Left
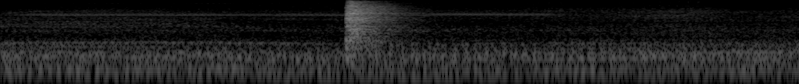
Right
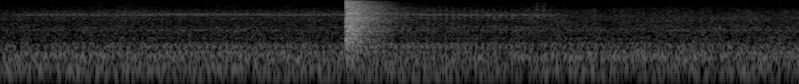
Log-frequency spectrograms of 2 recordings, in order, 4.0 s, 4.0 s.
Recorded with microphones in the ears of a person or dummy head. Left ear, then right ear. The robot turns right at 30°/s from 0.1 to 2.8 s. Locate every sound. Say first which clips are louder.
1.7 s a clap: right 6 dB; 50° right (ahead or behind), 1.0 m; by 2.0 s 60° right (ahead or behind), 1.0 m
